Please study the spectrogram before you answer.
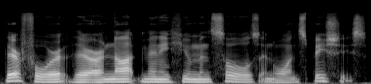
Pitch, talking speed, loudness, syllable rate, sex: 120 Hz, 160 wpm, -18 LUFS, 5.2 syllables/s, male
